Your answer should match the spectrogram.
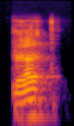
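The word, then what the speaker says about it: בּ: It's pronounced ba, bet.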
